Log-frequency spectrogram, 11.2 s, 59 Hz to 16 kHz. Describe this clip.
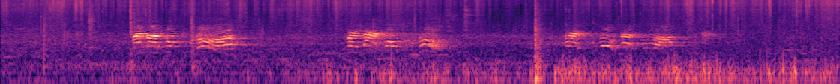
city sounds of selling overwinter vegatables
Dec 8, 2016.
Recorded in NorthEast China, with my Samsung Galaxy S7
china, city, field-recording, people, selling, voice, winter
